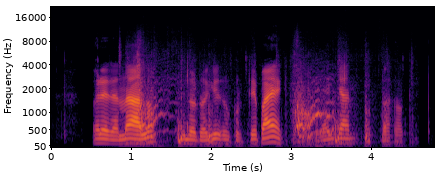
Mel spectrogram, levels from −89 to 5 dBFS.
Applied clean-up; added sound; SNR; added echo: neural mask model RNNoise.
